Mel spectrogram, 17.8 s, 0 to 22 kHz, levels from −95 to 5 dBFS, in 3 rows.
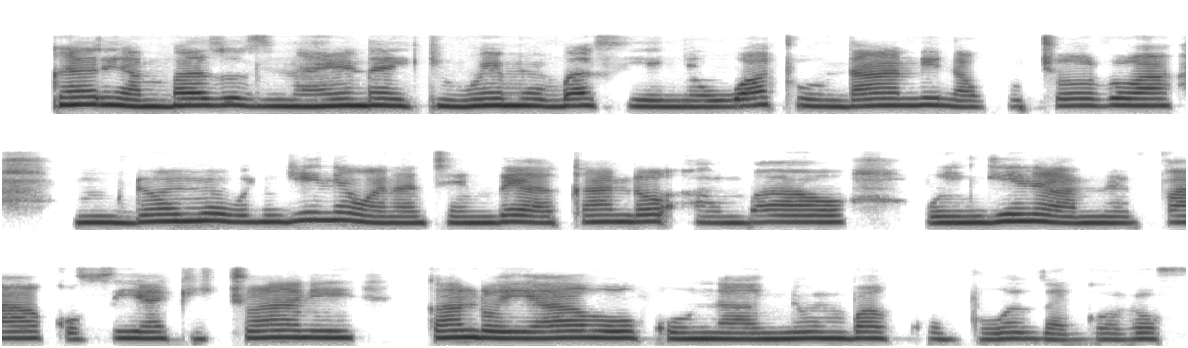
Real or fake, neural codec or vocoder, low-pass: fake; codec, 44.1 kHz, 2.6 kbps, SNAC; 7.2 kHz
